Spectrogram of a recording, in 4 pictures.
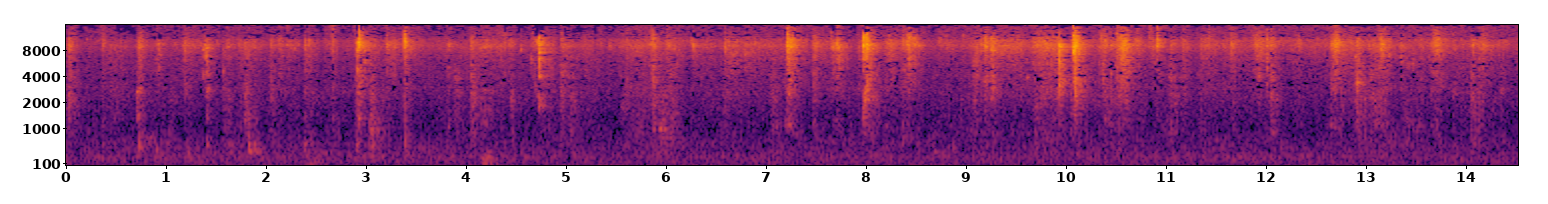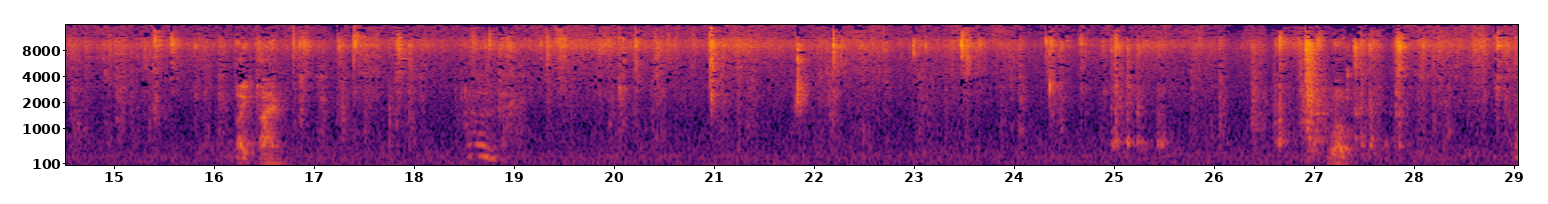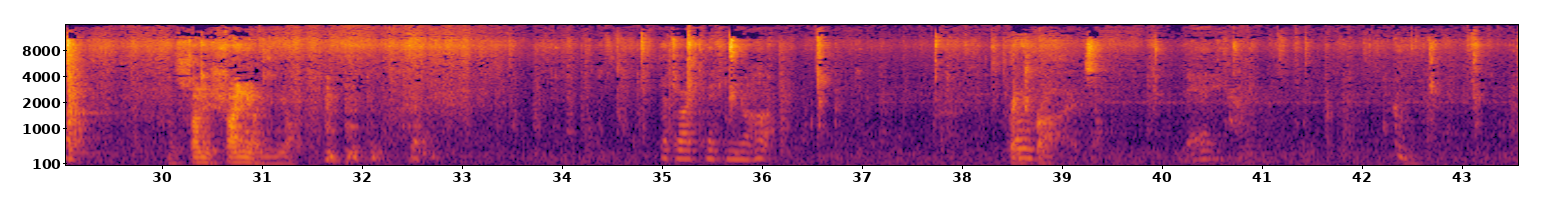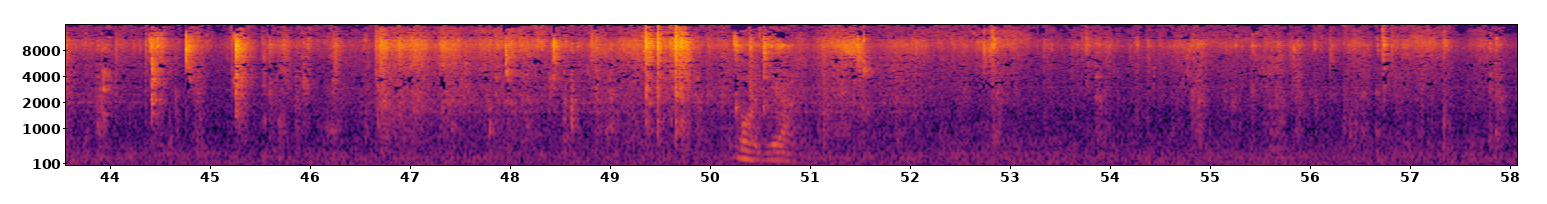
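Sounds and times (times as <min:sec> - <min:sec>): chewing and mouth smacks: 0:00.0 - 0:29.0, 0:32.8 - 0:38.5, 0:39.5 - 0:50.2, 0:51.0 - 0:58.0.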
